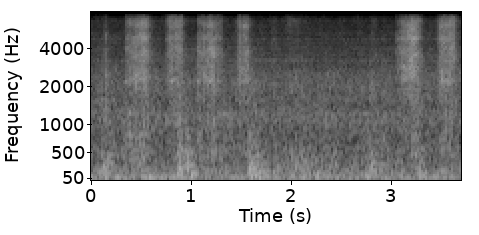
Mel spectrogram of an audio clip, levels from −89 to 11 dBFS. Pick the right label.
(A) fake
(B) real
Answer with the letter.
A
